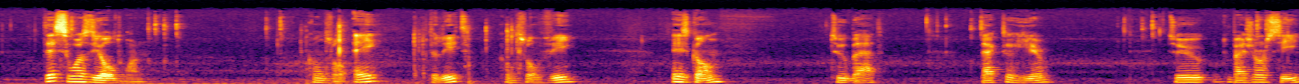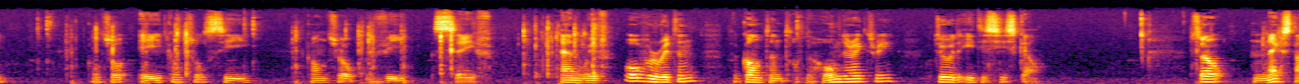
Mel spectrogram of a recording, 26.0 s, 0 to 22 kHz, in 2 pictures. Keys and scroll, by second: 3.2 ctrl+a, 4.1 Delete, 5.0 ctrl+v, 14.0 ctrl+a, 14.7 ctrl+c, 16.6 ctrl+v, 17.4 ctrl+s, 19.9 Return, 19.9 typing, 25.6 shift+super+q.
